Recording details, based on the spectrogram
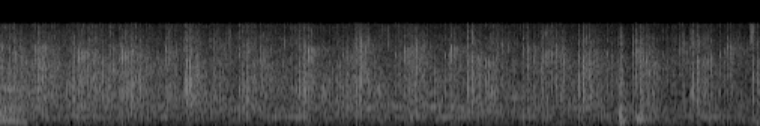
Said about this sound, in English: Praise God. Praise God. Would you clap your hands once again to the Lord? Hallelujah.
